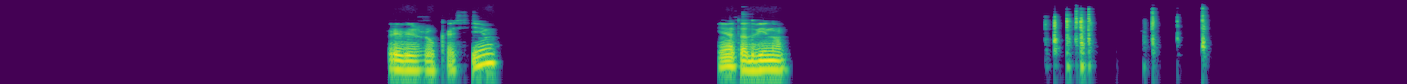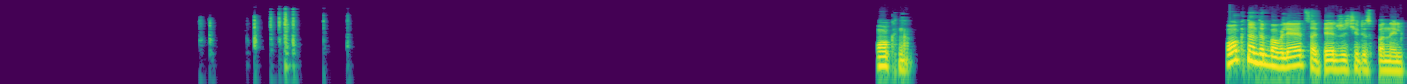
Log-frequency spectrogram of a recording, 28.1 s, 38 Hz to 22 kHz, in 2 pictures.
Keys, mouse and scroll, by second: 1.2 click, 3.2 click, 5.1 click, 5.8-6.1 scroll down 2, 7.2 click, 8.2 click, 13.1 click, 13.8 click, 18.3 scroll down 2, 19.1 scroll down 2, 19.9 middle click, 21.8-22.2 scroll down 2, 22.7 scroll down 2, 23.0-25.3 middle drag, 25.9 middle click, 26.8 middle click.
